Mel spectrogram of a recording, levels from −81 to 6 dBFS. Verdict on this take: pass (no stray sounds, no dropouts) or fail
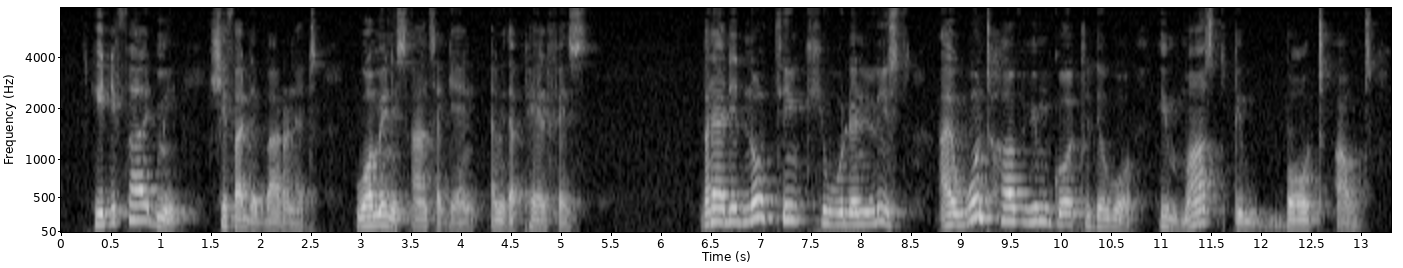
pass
